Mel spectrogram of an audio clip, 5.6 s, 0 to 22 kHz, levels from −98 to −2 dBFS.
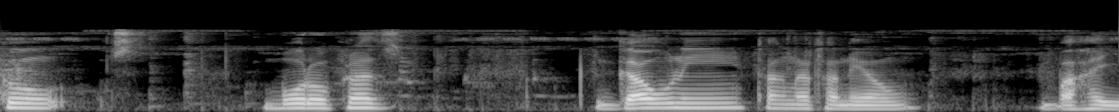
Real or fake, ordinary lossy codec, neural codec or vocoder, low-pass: real; none; none; 7.2 kHz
